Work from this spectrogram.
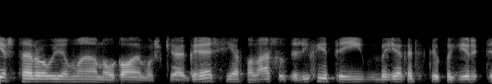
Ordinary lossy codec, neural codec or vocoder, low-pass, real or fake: AAC, 32 kbps; codec, 16 kHz, 1 kbps, X-Codec, HuBERT features, trained on balanced general audio; 3.6 kHz; fake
